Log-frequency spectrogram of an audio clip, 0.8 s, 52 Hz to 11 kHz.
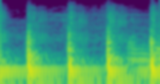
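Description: Four taps on the window glass of an economy car's door (not a BMW) produce short, low, hollow knocks, dominated by low frequencies around 125 Hz, that rattle through the body. Despite extra soundproofing the door is noisy: the body is too flexible and everything vibrates, unlike an E46 BMW.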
